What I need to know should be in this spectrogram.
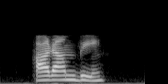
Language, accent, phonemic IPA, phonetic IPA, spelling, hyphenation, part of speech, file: Armenian, Eastern Armenian, /ɑɾɑmˈbi/, [ɑɾɑmbí], արամբի, ա‧րամ‧բի, adjective, Hy-արամբի.ogg
- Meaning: 1. married, having a husband 2. married woman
